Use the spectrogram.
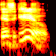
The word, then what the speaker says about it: Il: Yeah, it's Il. So in the Ugarit, it's Il, which is the I and the L.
